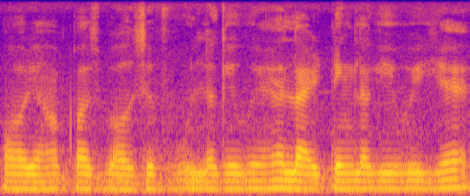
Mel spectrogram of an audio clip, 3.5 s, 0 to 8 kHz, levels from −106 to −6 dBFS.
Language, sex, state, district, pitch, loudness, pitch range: Hindi, male, Madhya Pradesh, Katni, 120 Hz, -17 LUFS, 115-120 Hz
